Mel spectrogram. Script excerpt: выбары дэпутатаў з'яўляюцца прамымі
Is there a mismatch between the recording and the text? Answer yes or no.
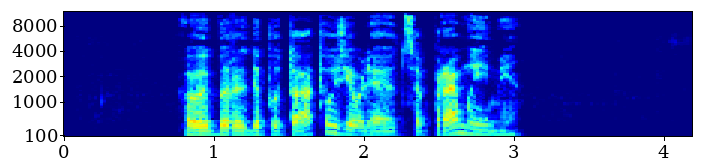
no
